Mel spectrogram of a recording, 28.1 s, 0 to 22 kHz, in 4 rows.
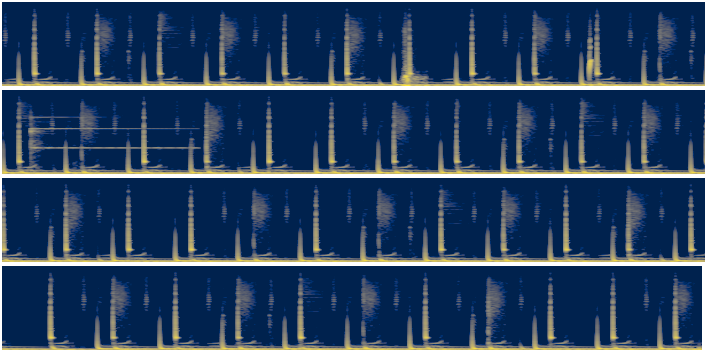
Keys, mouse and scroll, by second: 0.7 click, 3.6 click, 4.5 click, 8.6 click, 9.5-9.9 drag, 10.5 click, 11.1 click, 11.7 click, 12.3 click, 12.9 click, 13.6 right click, 15.1 click, 15.6 click, 16.0 click, 16.6 click, 17.1 click, 18.2 click, 18.7 click, 19.2 click, 19.7 click, 20.2 click, 20.8 click, 21.4 click, 22.4 click, 23.4 click, 26.0 right click, 26.8 click, 27.3 click, 27.7 click.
